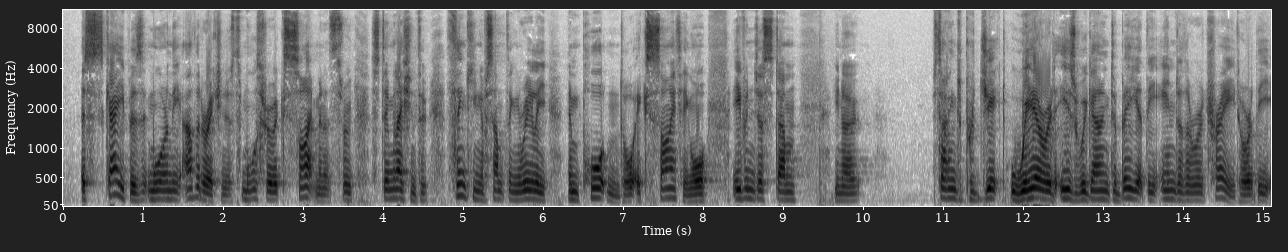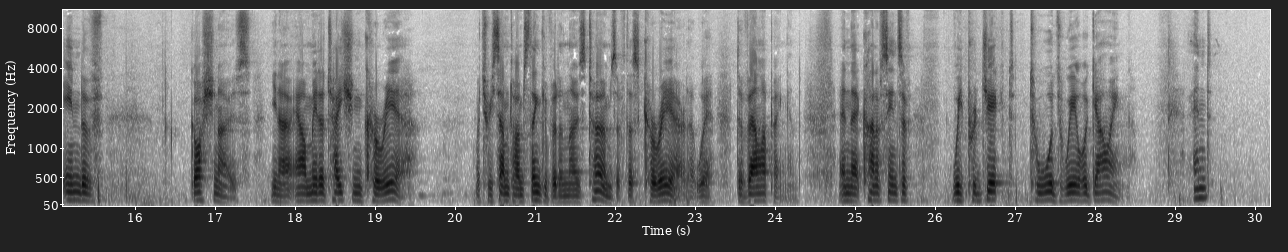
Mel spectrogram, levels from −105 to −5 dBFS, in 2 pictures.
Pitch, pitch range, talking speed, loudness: 130 Hz, 120-145 Hz, 170 wpm, -16 LUFS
